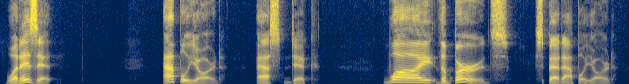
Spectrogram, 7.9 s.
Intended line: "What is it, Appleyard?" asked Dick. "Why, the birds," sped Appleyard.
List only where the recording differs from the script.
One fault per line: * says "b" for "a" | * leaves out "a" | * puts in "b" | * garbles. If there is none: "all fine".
all fine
